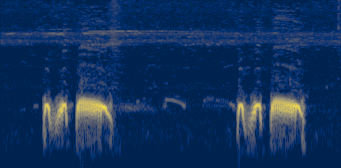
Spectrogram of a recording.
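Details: Spotted dove, a wild bird kept as a trapping decoy, calling with a quick doubled coo followed by a long throaty coo, the pattern given twice with a pause of roughly two seconds.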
